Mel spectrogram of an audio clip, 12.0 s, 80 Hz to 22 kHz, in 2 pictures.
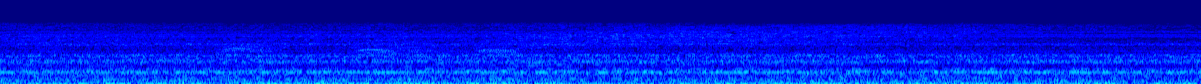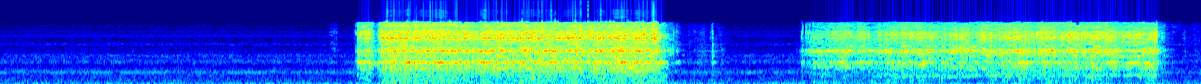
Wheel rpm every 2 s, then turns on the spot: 0, 0, 0, 0, 100, 110.
none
